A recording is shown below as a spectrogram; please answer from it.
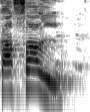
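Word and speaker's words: castle: तो अब देखिए यहाँ पर TLE एक साथ है, यहाँ पर भी टी साइलेंट है, तो इसको पढ़ते हैं ब्रिसल, इसको पढ़ते हैं कसल, इसको पढ़ते हैं हसल।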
